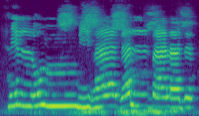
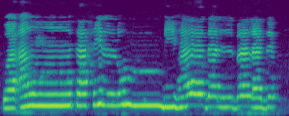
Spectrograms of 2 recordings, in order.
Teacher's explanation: Alif lam tidak boleh memantul. Yang dipantulkan adalah huruf dal yang terakhir karena dia termasuk huruf qalqalah.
